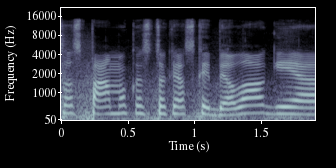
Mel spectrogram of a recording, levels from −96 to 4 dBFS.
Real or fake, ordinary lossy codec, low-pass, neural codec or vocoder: real; AAC, 96 kbps; 14.4 kHz; none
